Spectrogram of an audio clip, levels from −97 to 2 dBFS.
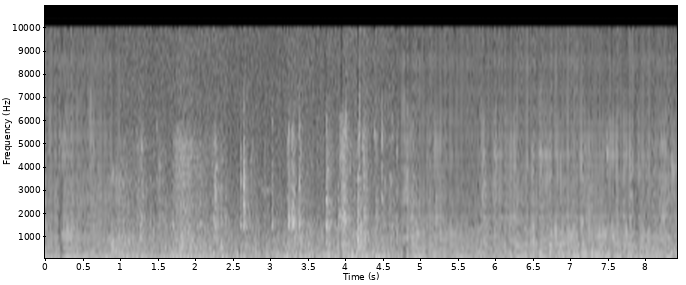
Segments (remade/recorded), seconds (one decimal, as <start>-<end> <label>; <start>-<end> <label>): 0.0-1.0 remade; 1.0-4.7 recorded; 4.7-8.4 remade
